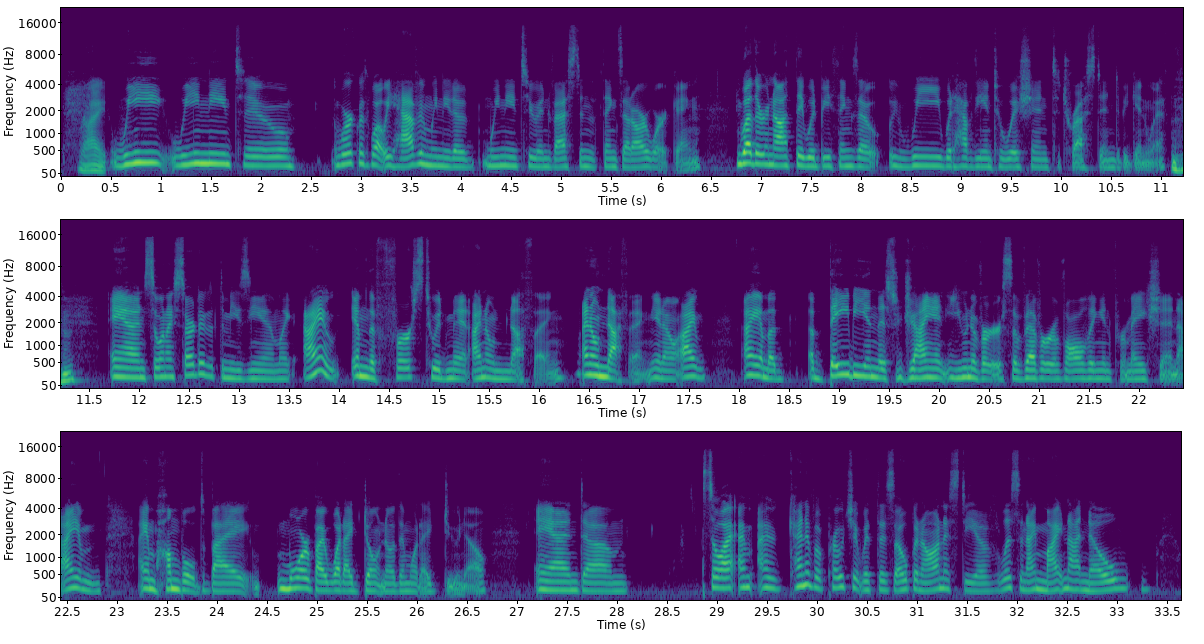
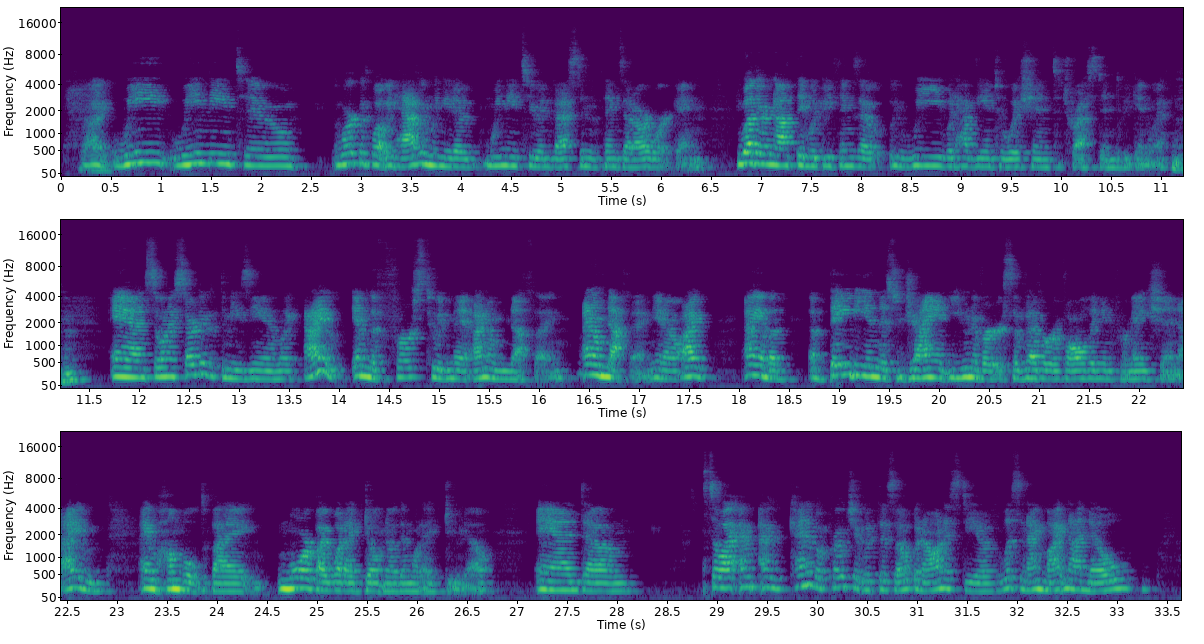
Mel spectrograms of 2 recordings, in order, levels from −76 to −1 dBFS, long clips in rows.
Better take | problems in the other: first | room echo; noticeable; dies away in 0.3 s // off-mic speech; far

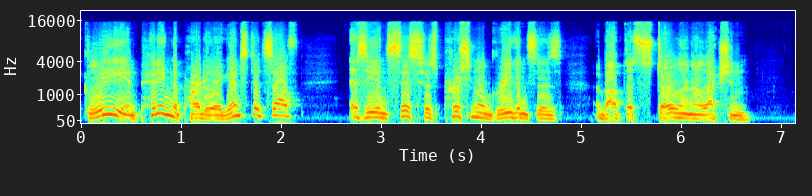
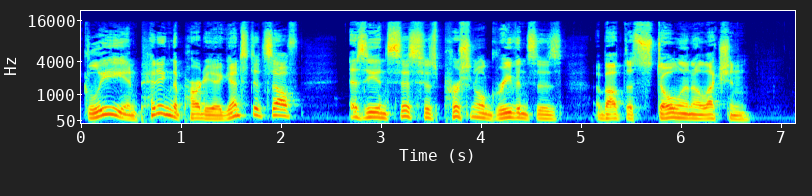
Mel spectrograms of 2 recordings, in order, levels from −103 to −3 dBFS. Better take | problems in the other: second | distortion; heavy; 21% of the sound clipped

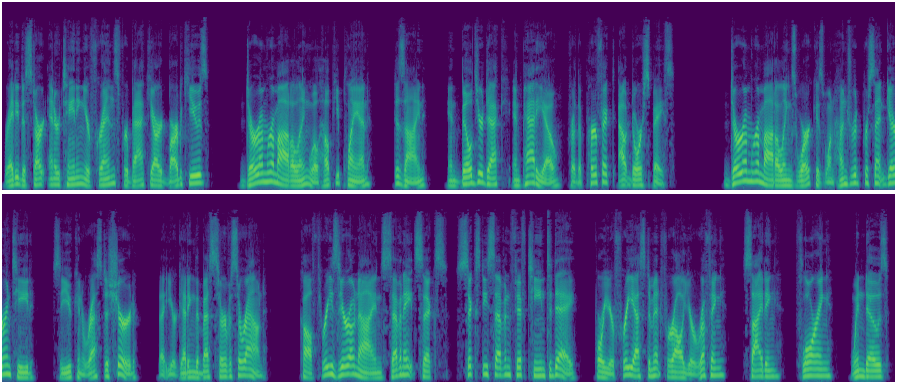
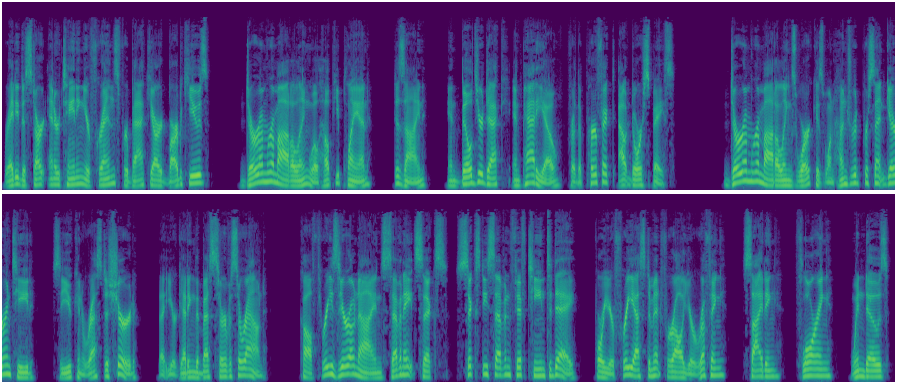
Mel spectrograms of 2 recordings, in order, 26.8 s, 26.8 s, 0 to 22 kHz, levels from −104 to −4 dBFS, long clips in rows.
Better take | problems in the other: second | muffled; slightly; fading above 2.5 kHz

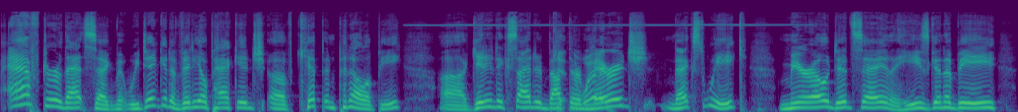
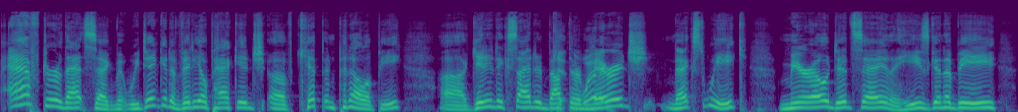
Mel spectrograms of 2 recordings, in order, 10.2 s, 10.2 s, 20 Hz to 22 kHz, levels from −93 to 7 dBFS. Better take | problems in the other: second | high-pitched whine; faint; from 4 to 8 s; 8.5 kHz, 25 dB below the speech

